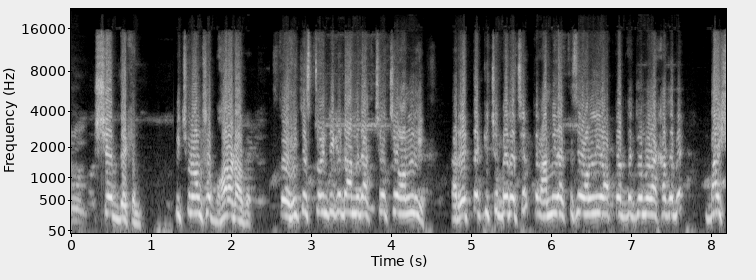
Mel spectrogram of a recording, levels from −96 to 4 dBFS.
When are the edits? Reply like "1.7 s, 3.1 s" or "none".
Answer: 1.2 s, 2.4 s

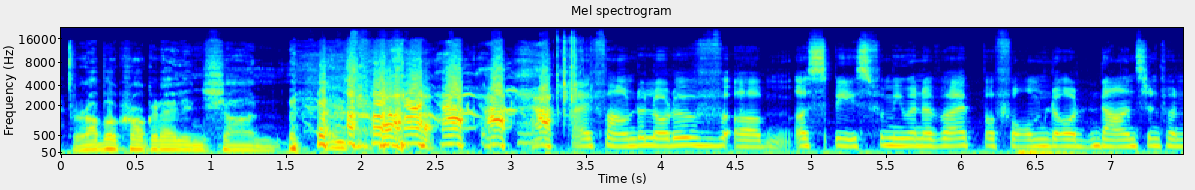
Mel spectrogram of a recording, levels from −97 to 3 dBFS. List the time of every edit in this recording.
3.4 s

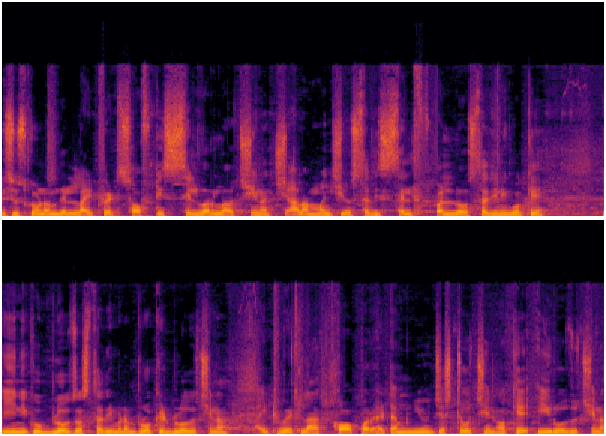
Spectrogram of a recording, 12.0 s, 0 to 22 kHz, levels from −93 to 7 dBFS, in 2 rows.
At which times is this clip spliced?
8.6 s

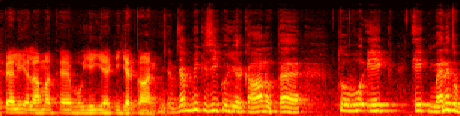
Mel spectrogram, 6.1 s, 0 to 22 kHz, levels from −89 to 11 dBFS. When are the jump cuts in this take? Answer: 2.3 s

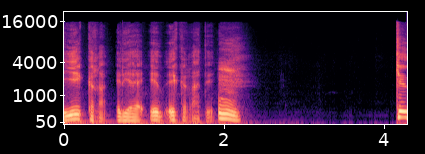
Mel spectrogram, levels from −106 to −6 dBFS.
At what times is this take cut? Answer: none

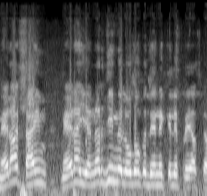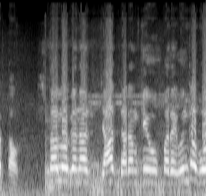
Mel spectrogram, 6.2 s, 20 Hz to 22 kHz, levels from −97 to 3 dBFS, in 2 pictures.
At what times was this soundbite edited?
3.8 s

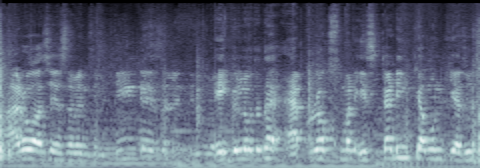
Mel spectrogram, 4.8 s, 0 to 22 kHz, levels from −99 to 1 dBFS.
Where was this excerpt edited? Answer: 2.1 s

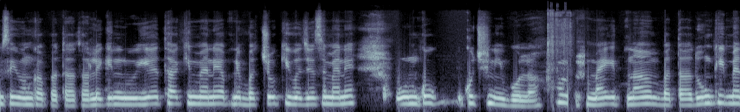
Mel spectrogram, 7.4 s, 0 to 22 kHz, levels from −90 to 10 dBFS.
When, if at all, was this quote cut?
5.8 s

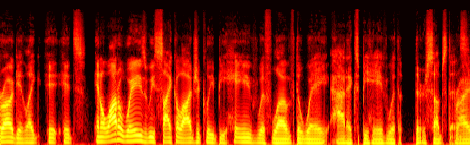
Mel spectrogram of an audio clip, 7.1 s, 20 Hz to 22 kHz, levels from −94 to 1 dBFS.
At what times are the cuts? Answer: 1.2 s

